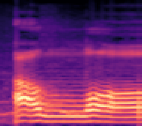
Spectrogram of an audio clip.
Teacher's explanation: Untuk yang taglid, taglid itu menebalkan bacaan lam jalalah dengan tetap makhrajnya pada posisi lam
